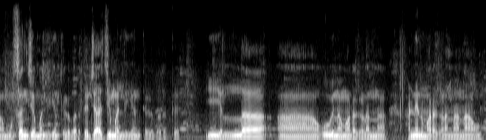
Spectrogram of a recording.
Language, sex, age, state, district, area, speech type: Kannada, male, 30-45, Karnataka, Bellary, rural, spontaneous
